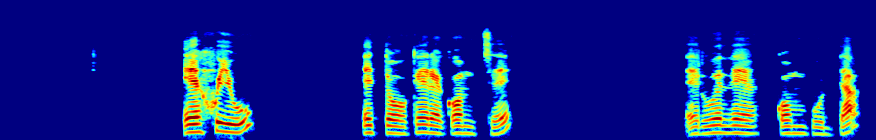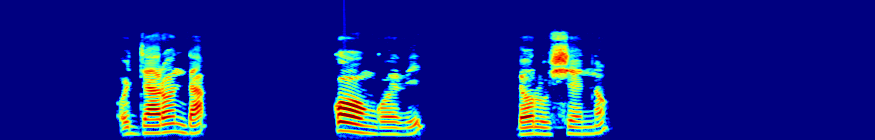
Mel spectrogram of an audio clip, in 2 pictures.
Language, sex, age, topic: Oshiwambo, male, 25-35, agriculture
